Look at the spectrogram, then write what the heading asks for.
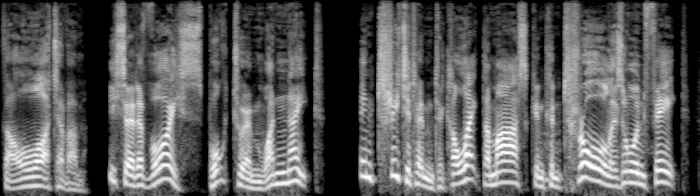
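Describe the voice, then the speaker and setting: Witty older Scottish advisor, talking severed head, animated, dry close sound, eloquent, video game dialogue. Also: male voice, a little high, measured pace, dry recording. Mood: scornful, indignant. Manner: wry, eloquent, old-fashioned turns of phrase.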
